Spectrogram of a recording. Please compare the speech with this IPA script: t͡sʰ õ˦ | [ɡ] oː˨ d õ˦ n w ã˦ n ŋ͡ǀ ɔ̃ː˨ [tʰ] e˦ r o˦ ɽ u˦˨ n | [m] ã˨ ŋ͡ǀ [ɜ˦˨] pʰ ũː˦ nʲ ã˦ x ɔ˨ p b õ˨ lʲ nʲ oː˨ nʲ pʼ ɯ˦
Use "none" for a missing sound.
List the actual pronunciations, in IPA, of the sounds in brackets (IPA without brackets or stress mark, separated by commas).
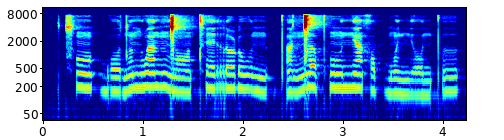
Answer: b, tʰ, pʼ, ɜ˦˨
